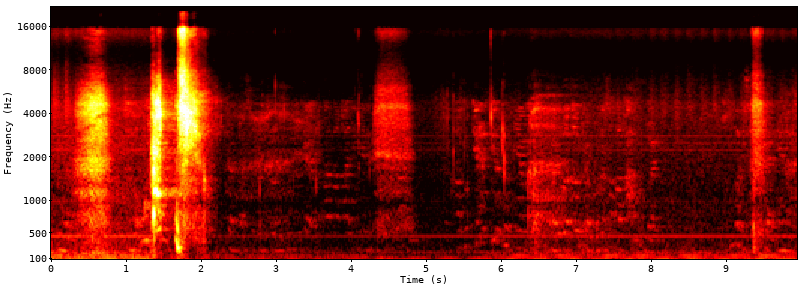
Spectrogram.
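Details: Malaysian girl sneezing: a drawn-in breath followed by two sharp sneezes in quick succession, then quiet with faint rustling.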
